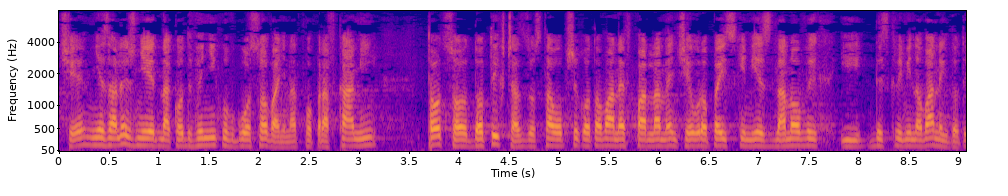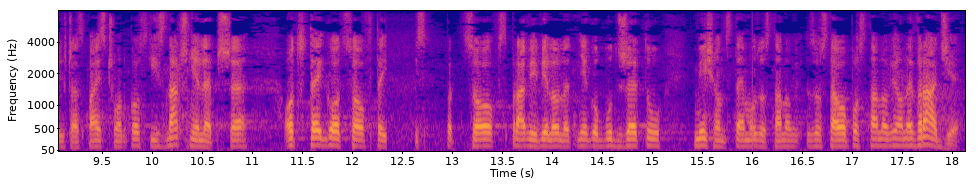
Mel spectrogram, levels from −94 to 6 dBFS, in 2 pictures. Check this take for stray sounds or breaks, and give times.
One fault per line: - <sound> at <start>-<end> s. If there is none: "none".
none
